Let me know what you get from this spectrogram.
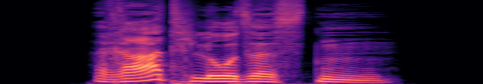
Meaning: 1. superlative degree of ratlos 2. inflection of ratlos: strong genitive masculine/neuter singular superlative degree
- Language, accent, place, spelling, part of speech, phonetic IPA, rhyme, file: German, Germany, Berlin, ratlosesten, adjective, [ˈʁaːtloːzəstn̩], -aːtloːzəstn̩, De-ratlosesten.ogg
